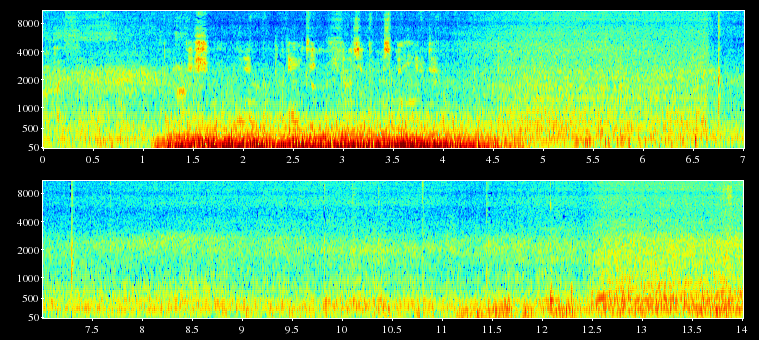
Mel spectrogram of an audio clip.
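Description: A loud low rumble lasting about four seconds, starting about a second in, then a quieter steady background with a few sharp chops of a knife blade into a green coconut.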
